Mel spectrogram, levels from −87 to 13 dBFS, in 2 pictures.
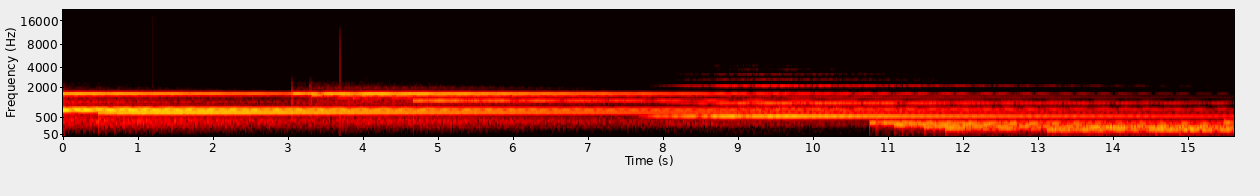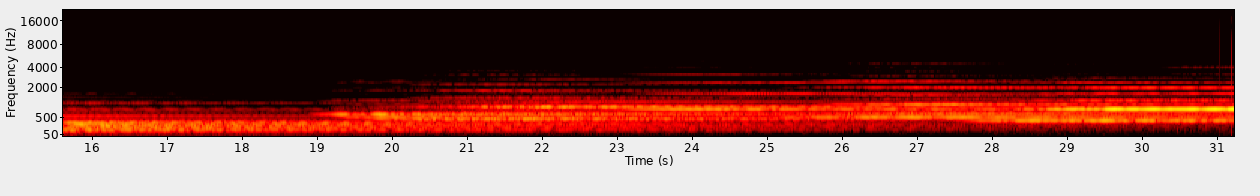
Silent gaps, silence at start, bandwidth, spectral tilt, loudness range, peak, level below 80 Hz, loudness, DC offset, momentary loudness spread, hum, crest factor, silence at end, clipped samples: none; 0 s; 3.3 kHz; -7 dB/octave; 12 LU; -10 dBFS; -78 dBFS; -28 LUFS; under 0.1%; 17 LU; none; 18 dB; 0 s; under 0.1%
